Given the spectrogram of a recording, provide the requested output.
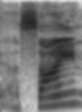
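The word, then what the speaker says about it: assign: Alright, rule number 2 says अगर जी के बाद एन आए तो जी साइलेंट होगा।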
